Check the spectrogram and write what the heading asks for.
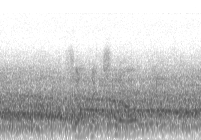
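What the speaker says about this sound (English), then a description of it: "the crowd getting right behind Celtic" A football crowd at a Celtic versus Hearts match roars in support of Celtic, a dense, steady mass of cheering and shouting that stays loud throughout under a commentator's voice.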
